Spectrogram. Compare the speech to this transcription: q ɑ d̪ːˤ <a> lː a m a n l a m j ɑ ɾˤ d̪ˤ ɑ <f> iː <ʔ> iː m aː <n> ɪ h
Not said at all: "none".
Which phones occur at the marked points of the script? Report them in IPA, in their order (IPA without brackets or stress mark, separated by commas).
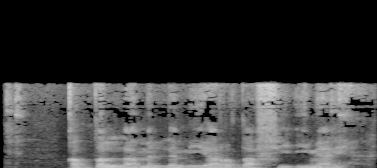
ɑ, f, ʔ, n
